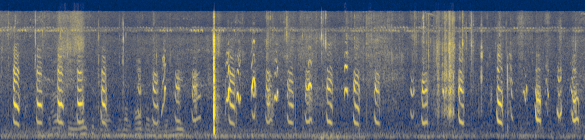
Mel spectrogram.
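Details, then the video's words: Purebred partridge calling in a fast, uneven run of short, rising, harsh notes with strong overtones, several per second, one sharp click near the middle, over a low steady hum. "تیتر کی ویڈیو نسلی تیتر"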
